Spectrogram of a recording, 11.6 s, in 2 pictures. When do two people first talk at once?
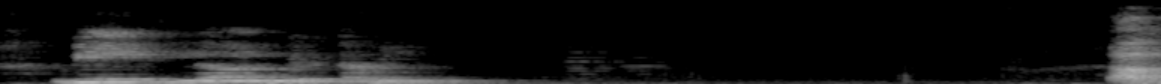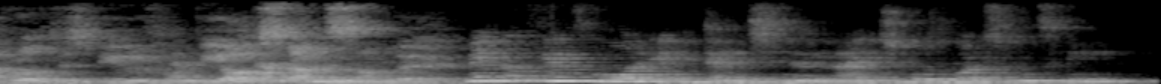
6.7 s

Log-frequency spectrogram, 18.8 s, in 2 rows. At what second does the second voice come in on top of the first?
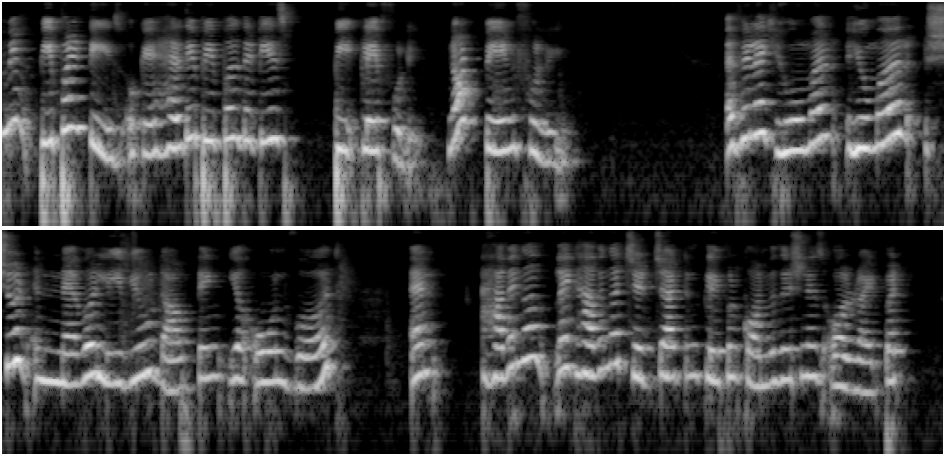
none

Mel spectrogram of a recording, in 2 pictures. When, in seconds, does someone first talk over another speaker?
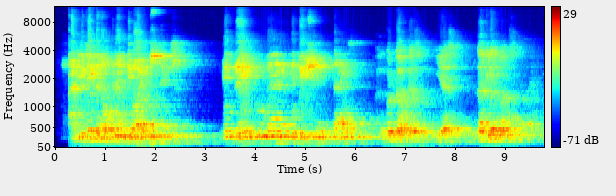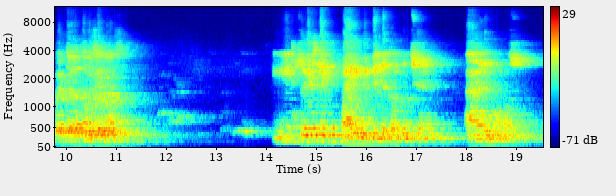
none

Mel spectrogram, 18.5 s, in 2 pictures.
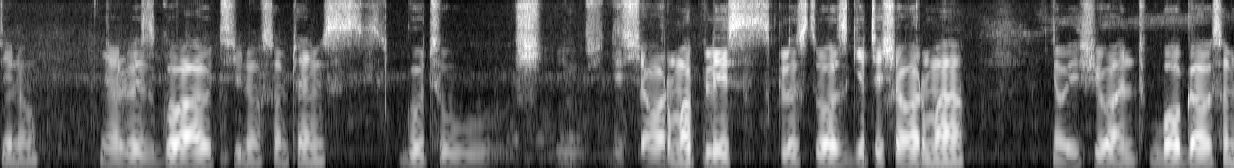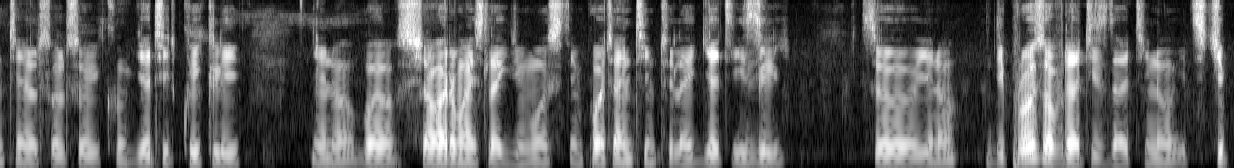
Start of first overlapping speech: none

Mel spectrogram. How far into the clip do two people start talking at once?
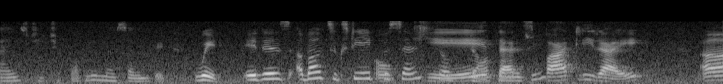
3.7 s

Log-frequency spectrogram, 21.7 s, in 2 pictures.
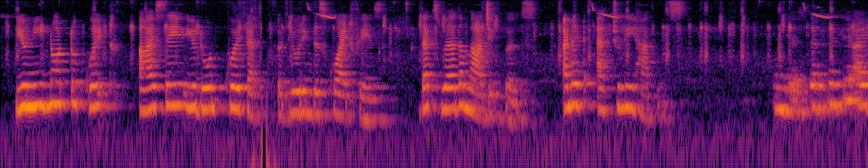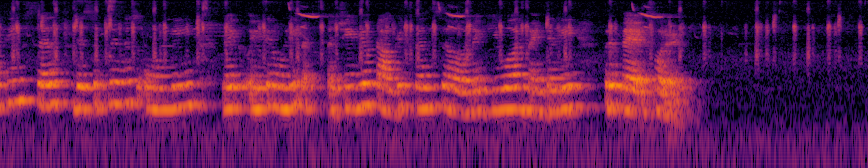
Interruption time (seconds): none

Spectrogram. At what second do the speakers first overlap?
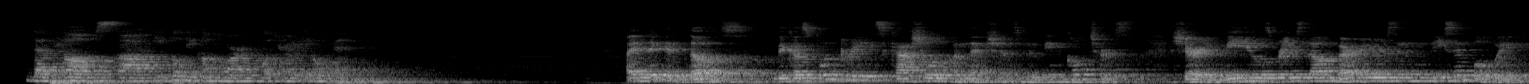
none

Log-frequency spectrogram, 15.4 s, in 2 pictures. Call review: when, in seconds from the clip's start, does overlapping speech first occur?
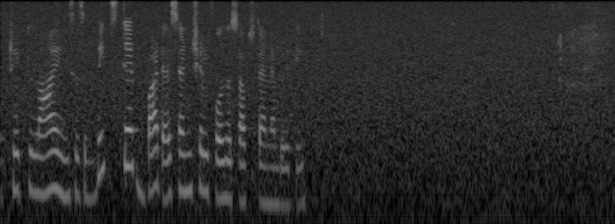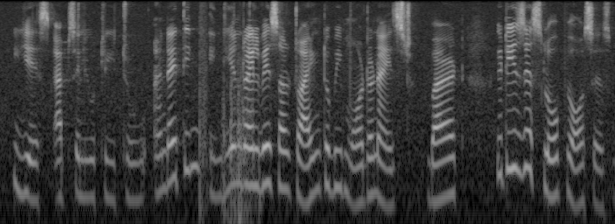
none

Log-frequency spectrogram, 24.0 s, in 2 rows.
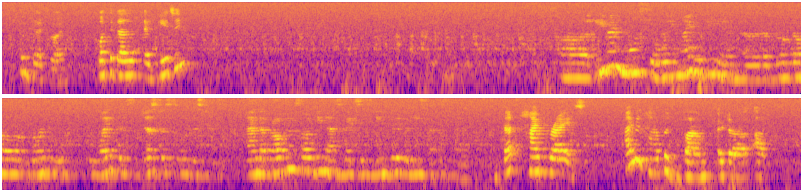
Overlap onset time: none

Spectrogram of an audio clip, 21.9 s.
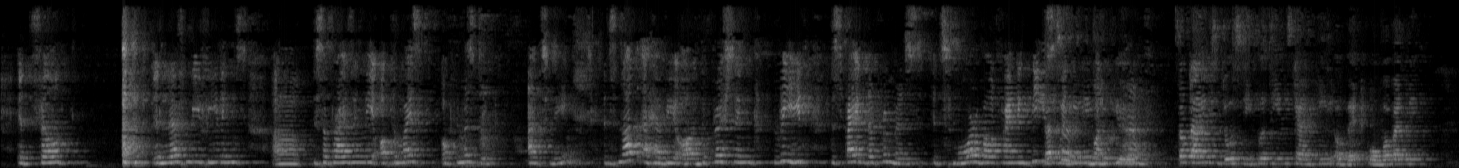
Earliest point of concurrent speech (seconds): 15.6 s

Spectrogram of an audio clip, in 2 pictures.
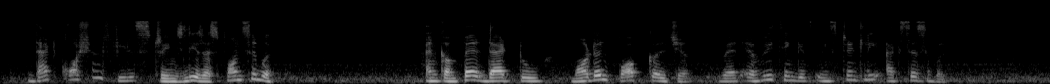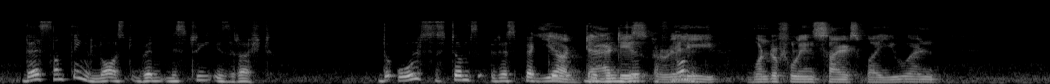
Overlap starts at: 15.8 s

